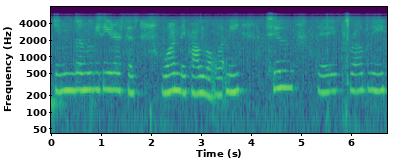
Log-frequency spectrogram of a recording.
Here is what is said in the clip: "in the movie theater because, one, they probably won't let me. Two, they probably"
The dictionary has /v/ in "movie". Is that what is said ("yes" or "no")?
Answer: yes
